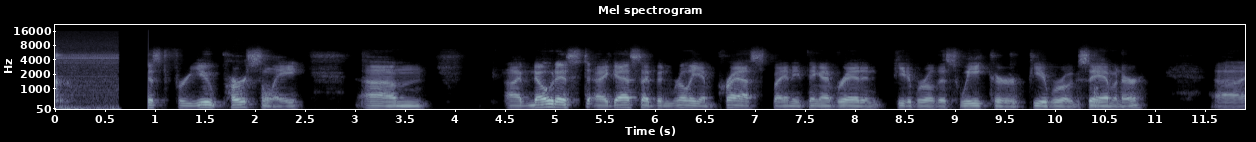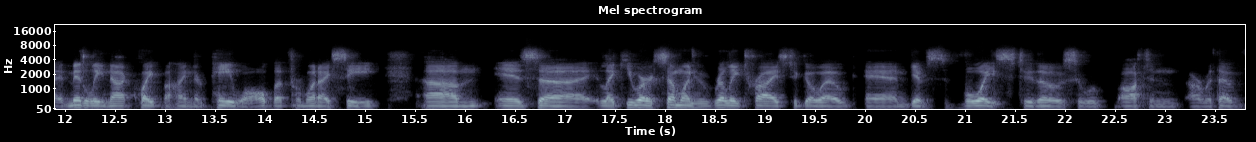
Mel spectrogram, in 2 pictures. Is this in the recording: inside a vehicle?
no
